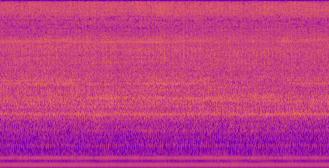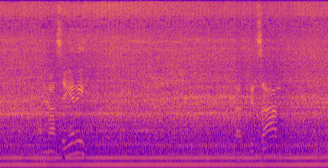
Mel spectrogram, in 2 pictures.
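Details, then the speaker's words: Honda CRX Si started after an oil change, fuel filter replacement and refitting of the air intake tube. Smooth, even idle with a steady low hum, no knocks, misses or hunting, though still somewhat loud from a holed muffler; normal idle. "should be good to go right so far it seems like it's running pretty good"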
